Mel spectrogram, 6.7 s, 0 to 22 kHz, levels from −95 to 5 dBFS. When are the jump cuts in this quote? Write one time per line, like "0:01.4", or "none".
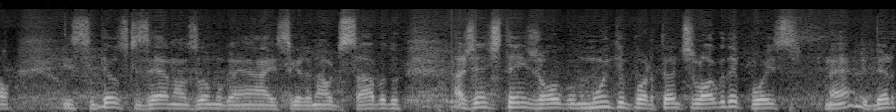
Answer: none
